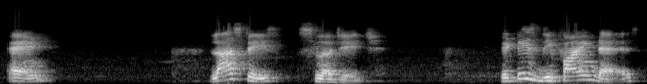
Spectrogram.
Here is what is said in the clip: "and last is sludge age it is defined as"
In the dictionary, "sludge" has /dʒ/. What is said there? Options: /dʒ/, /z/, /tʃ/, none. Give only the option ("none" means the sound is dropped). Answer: /dʒ/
